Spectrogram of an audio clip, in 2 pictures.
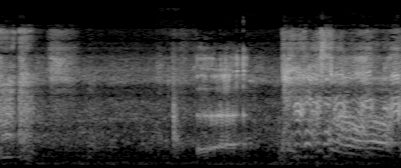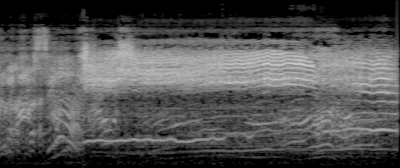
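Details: Several drawn-out, gurgling belches with a rising and falling voiced tone, made playfully by dinosaurs in a burping contest; comic burping.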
